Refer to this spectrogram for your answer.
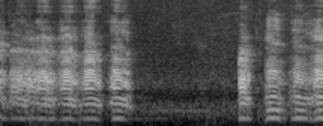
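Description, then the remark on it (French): Large grey geese with long necks honk loudly in quick, nasal calls: a run of about four honks, a brief pause, then another burst of three, with no talking. “Voici les oies. Ce sont de gros oiseaux, avec un plumage gris et un long cou.”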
